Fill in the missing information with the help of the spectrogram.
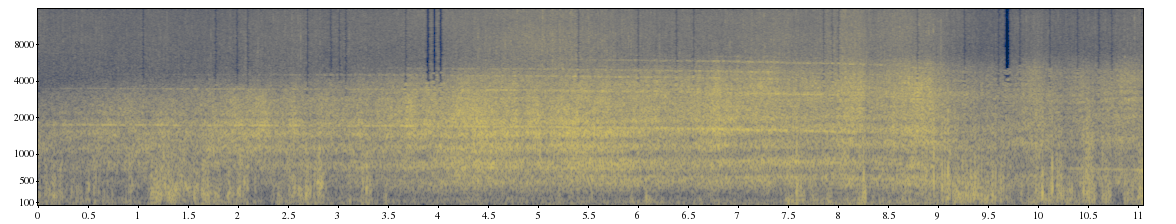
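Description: Boeing 747 freighter's four jet engines on landing approach, growing louder as it nears and passes low overhead. A steady rushing roar carries a thin whine, and the sound is loudest about two-thirds of the way through.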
